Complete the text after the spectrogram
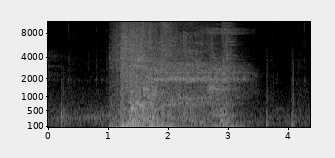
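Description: A blade slashes hard with a heavy hit.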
